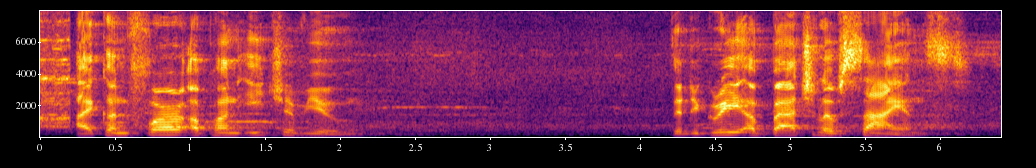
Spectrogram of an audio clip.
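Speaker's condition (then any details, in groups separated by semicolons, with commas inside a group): No condition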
